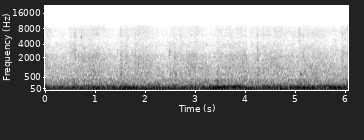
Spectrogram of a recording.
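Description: Boat's engine running steadily in gear at moderate speed while the boat turns, a constant low rumble mixed with the rush of water along the hull and wind on the microphone.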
